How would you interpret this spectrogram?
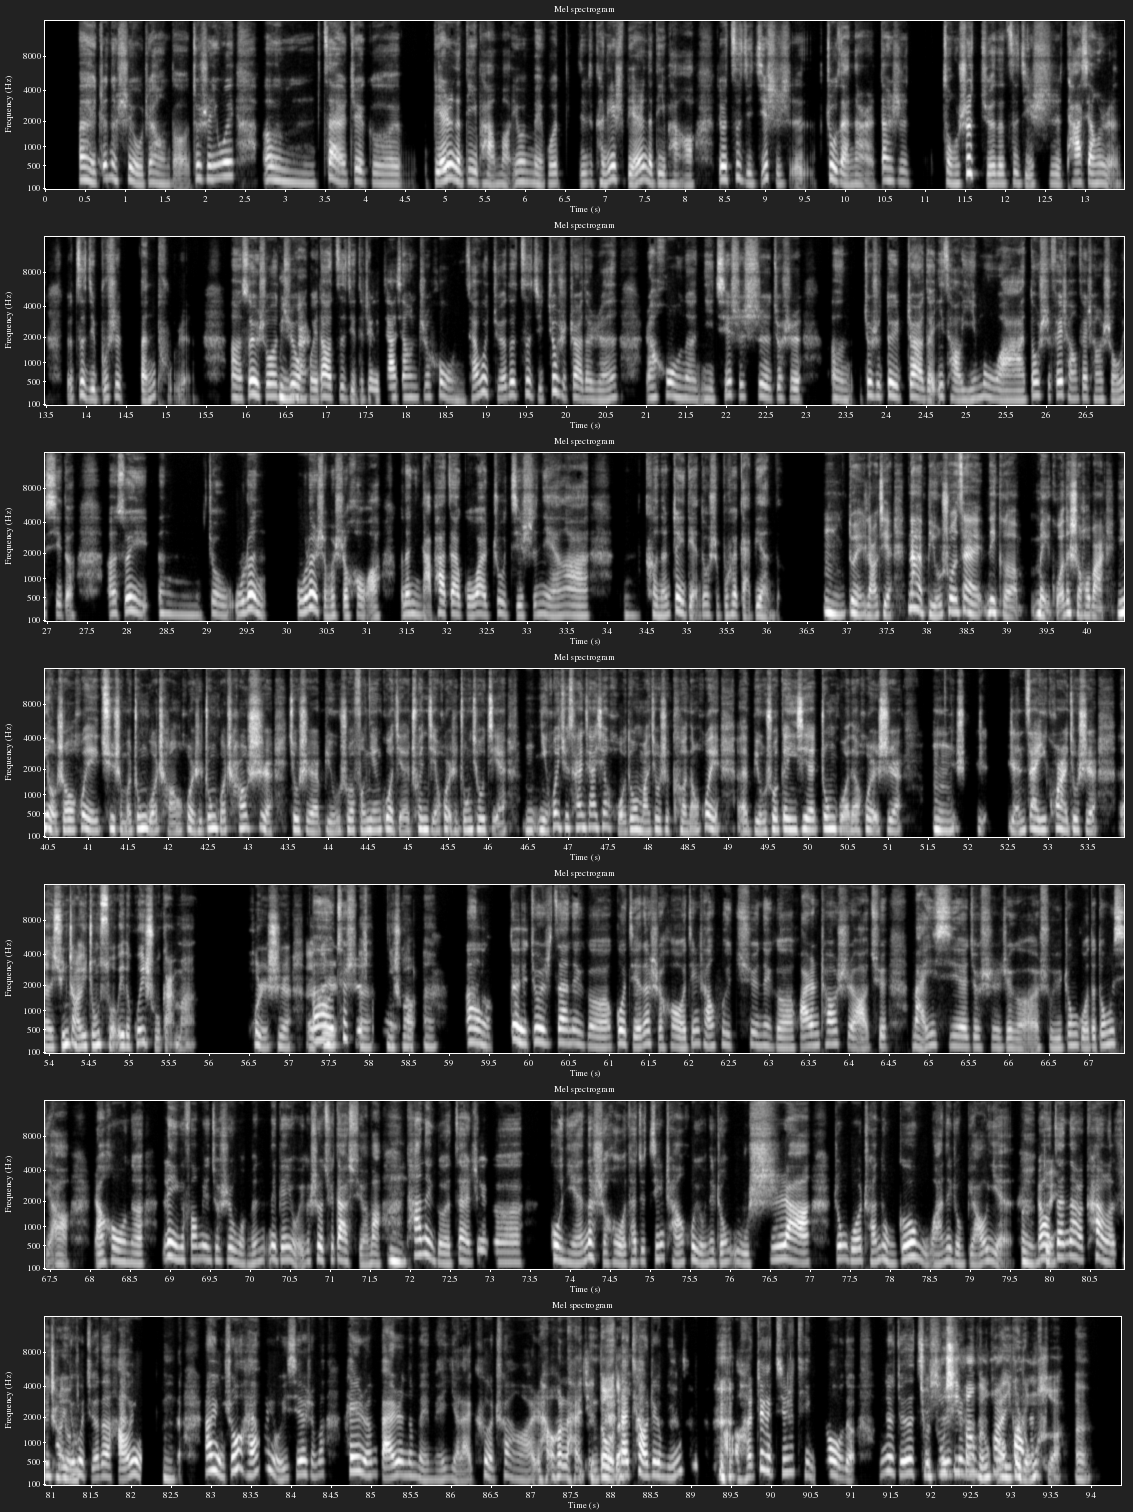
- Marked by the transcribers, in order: unintelligible speech; unintelligible speech; chuckle; laughing while speaking: "然后来 - 来跳"; laugh; chuckle; other background noise
- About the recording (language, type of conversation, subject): Chinese, podcast, 你曾去过自己的祖籍地吗？那次经历给你留下了怎样的感受？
